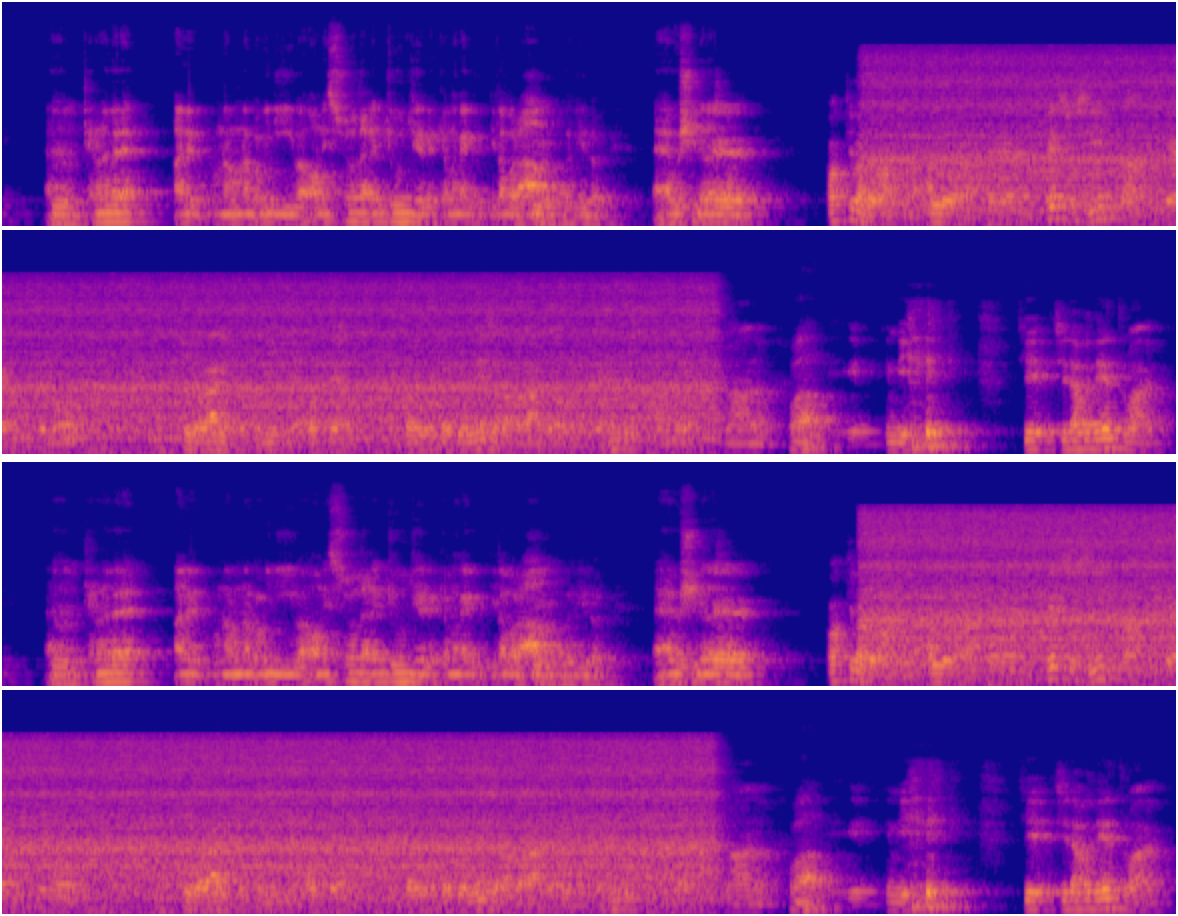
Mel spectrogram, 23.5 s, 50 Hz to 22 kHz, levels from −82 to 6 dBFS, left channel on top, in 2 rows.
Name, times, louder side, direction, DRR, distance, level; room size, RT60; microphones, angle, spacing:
voice 1, 0.4-1.3 1.7-6.0 6.5-7.4 19.6-19.9, equal, 80° left, 0 dB, 1.1 m, -29 dB
voice 2, 7.1-7.4 8.2-11.8 12.1-12.5 13.5-15.2 15.6-19.4 20.2-21.2 21.5-23.3, left 1 dB, 50° left, -3 dB, 0.5 m, -29 dB
sound 1, 8.5-18.9, right 2 dB, 35° right, 0.6 m, -30 dB
4.2 x 3.9 x 2.3 m, 0.89 s
head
